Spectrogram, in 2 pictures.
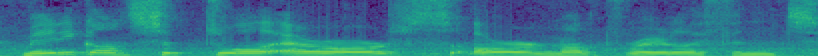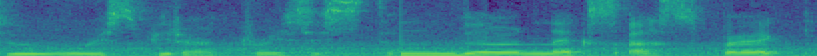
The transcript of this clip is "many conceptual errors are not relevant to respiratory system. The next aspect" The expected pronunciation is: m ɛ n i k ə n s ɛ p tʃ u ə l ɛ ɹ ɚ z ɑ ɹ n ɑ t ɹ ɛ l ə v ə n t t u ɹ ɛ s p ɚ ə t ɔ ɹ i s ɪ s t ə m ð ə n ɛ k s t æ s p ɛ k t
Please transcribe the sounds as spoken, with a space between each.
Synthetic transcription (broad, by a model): m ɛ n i k ə n s ɛ p tʃ u ə l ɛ ɹ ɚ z ɑ ɹ n ɑ t ɹ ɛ l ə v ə n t t u ɹ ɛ s p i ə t ɹ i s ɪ s t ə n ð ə n ɛ k s t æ s p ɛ k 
